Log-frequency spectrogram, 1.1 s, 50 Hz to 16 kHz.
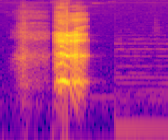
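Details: Adult with painful hiccups lasting about 1.5 hours during a live stream, lifelong tendency to get hiccups, trying online remedies one after another; hiccups.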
